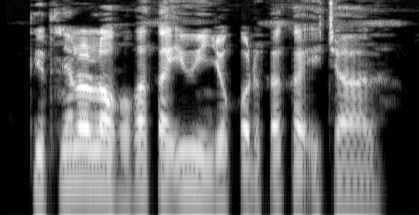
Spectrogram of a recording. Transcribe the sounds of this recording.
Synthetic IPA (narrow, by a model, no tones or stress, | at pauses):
t̪it̪ɲalɔlɔkɔkakaɪwiɲd͡ʒokodkakaʔit͡ʃal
